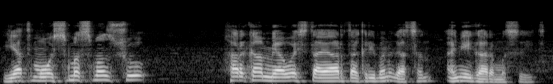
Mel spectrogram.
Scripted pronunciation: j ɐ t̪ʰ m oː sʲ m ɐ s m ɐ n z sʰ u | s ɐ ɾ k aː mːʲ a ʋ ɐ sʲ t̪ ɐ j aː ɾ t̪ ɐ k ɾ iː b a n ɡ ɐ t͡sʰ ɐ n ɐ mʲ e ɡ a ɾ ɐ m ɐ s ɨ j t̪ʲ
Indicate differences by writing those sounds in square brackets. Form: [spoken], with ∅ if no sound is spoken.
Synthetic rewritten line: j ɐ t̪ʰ m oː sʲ m ɐ s m ɐ n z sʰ u | [h] ɐ ɾ k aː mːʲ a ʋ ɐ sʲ t̪ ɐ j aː ɾ t̪ ɐ k ɾ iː b [ɐ] n ɡ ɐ t͡sʰ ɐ n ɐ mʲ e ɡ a ɾ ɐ m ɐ s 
